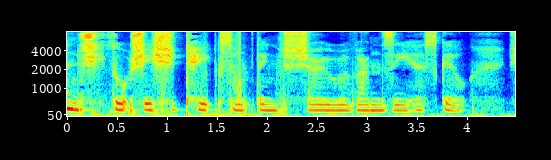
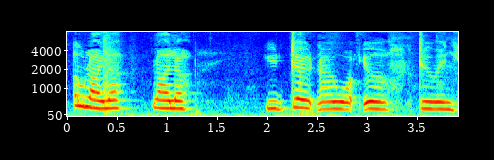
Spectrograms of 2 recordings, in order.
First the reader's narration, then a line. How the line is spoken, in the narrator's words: cried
